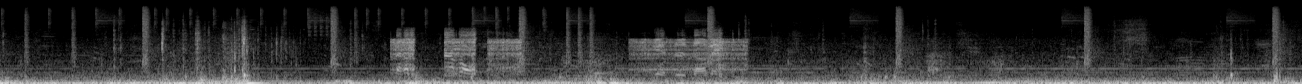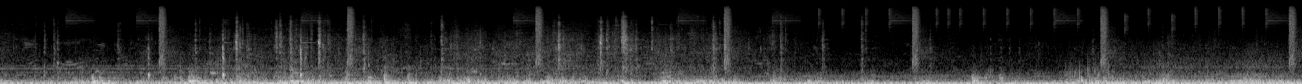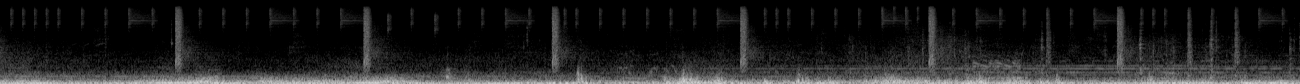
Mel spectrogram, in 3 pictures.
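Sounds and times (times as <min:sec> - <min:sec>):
background music: 0:00.0 - 0:39.0
vehicle engine low rumble: 0:00.0 - 0:39.0
sharp clicks and knocks: 0:01.0 - 0:03.9.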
